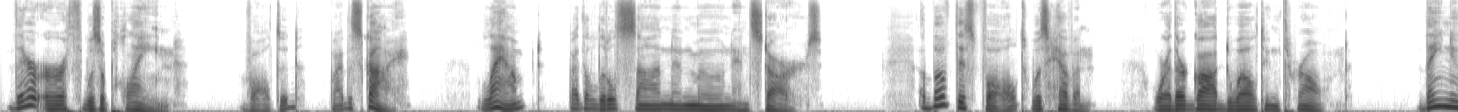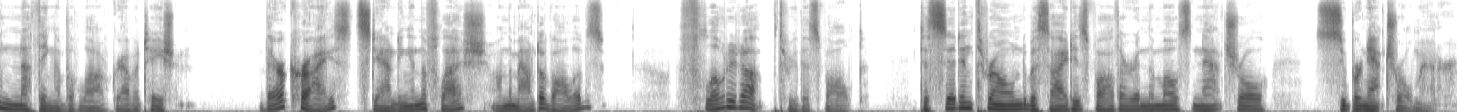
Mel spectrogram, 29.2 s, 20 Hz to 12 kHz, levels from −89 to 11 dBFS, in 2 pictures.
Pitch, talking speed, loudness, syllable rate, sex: 115 Hz, 130 wpm, -20 LUFS, 4.2 syllables/s, male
